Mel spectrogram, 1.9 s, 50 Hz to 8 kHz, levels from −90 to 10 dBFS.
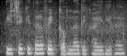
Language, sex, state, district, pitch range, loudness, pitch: Hindi, female, Andhra Pradesh, Anantapur, 190-215 Hz, -17 LUFS, 205 Hz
